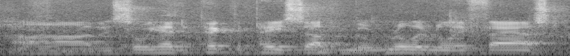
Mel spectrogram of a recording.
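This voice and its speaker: Noticeable background noise and audible room echo fill the recording. A man speaks fairly quickly within it. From US South. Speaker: military officer. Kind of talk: award speech. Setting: school hall with audience.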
